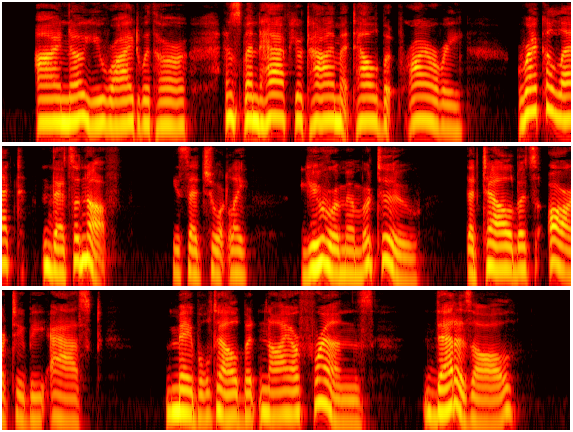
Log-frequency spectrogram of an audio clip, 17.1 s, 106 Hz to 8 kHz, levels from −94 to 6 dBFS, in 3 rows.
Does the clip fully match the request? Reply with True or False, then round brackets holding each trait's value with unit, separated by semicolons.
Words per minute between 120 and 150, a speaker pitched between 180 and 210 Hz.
True (135 wpm; 185 Hz)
